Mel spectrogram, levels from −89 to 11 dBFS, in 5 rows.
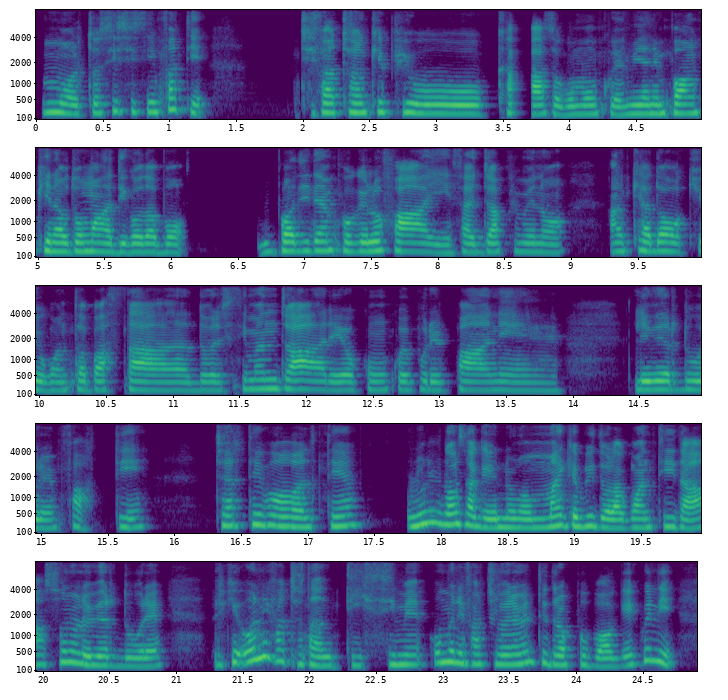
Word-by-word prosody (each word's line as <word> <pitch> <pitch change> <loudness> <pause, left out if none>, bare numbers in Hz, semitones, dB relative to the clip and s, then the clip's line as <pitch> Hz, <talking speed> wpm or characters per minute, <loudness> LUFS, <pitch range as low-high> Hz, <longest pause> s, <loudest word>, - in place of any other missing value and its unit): Molto. 195 -3 +1
Sì, 200 +4 -4
sì, 230 0 -7
sì, 220 0 -4
infatti 220 -4 -2 0.6
ci 195 - -10
faccio 205 +1 +2
anche 210 +1 +1
più 190 -3 +2
caso, 175 - -1
comunque 180 0 -2
mi - - -4
viene 185 0 +2
un 190 - 0
po' 200 0 +4
anche 200 +2 +1
in 195 - +5
automatico, 185 -1 +2
dopo 175 -1 -1 0.6
un 180 +2 -8
po' 200 +1 +5
di 195 +1 -3
tempo 205 -1 0
che 190 0 +1
lo 200 +1 +5
fai, 190 -5 +2
sai 175 +1 -3
già 180 0 0
più 180 +2 -15
o - - -8
meno, 170 -2 -5 0.3
anche 190 +3 -3
ad 195 0 +2
occhio 185 -2 0
quanta 175 +1 -5
pasta 180 -2 0
dovresti 175 +3 -7
mangiare, 195 -3 +1
o 175 -1 -2
comunque 180 0 -7
pure 175 0 -6
il 175 0 -10
pane, 175 -2 -5 0.5
le 185 0 +3
verdure. 185 0 +1
Infatti 200 +1 -7 0.4
certe 230 +1 0
volte 220 +2 +1 0.3
l'unica 260 +7 +3
cosa 250 -2 +4
che 185 -2 +2
non 190 0 +1
ho 180 - +2
mai 200 +5 +2
capito 215 -2 +3
la 180 -1 +5
quantità, 190 0 0
sono 255 +4 0
le 205 -3 +4
verdure, 180 -2 -1 0.3
perché 210 +4 -2
o 250 +4 +4
ne 360 +5 +6
faccio 275 -8 -4
tantissime, 200 +2 -3
o 240 - -1
me 260 0 +6
ne 235 - +2
faccio 220 -1 -3
veramente 235 +4 0
troppo 200 -1 -1
poche, 175 +1 0
e 205 - -2
quindi, 270 -2 -1
190 Hz, 180 wpm, -24 LUFS, 180-210 Hz, 0.6 s, ne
